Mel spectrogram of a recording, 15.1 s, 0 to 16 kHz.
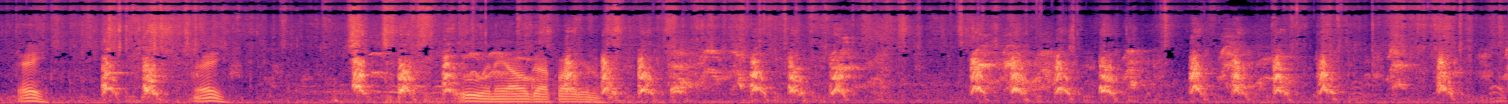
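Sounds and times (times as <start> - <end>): dog barking: 1.0 - 1.7, 3.5 - 8.9, 9.7 - 15.0.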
